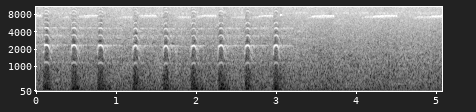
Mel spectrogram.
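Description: A Savanna hawk gives a quick series of about nine short, nasal, ringing notes, around three each second, then falls silent over a faint steady hiss.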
